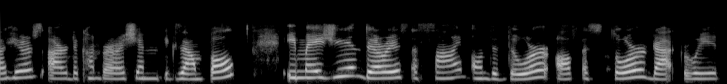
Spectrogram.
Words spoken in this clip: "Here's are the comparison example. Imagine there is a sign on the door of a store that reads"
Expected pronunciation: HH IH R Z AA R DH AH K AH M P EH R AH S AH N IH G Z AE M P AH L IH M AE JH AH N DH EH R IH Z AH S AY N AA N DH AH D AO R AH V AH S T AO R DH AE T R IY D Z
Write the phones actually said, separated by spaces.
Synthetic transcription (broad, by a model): HH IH R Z AA R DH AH K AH M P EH R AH SH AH N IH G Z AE M P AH L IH M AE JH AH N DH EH R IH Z AH S AY N AA N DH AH D AO R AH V AH S T AO R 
